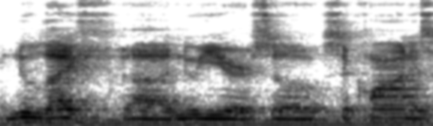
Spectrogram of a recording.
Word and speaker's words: Sequan: So Sequan is how you say it in Pequot.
